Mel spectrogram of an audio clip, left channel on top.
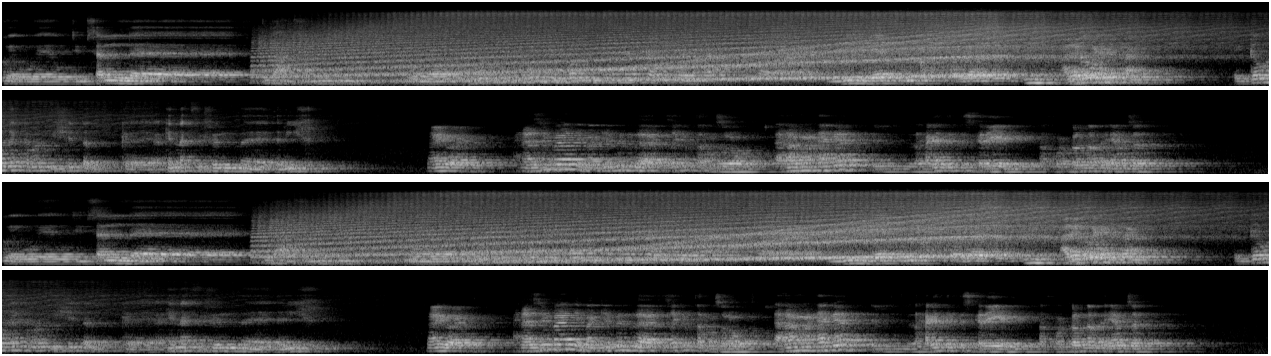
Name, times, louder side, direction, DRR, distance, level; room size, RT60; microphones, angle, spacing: voice 1, 0.0-2.3 2.6-3.5 4.0-10.1 10.6-11.4 12.3-15.8, left 1 dB, 30° left, -1 dB, 0.4 m, -26 dB
sound 1, 2.5-13.2 13.6-13.7, equal, ahead, 0.9 m, -25 dB
voice 2, 10.2-11.4 16.9-17.4 17.8-20.1 20.4-24.0, right 1 dB, 70° right, -3 dB, 0.6 m, -25 dB
3.0 x 2.2 x 2.2 m, 1.3 s
head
